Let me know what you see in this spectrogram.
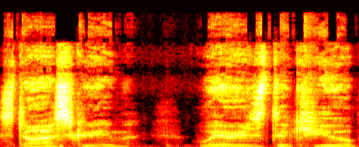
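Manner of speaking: high, slow villain voice.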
